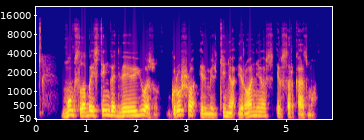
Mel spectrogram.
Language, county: Lithuanian, Vilnius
